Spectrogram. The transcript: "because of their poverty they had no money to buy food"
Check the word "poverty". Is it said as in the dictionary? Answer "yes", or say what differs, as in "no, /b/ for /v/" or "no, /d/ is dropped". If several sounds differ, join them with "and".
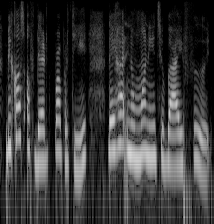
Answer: no, /p/ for /v/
